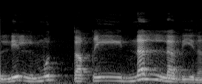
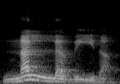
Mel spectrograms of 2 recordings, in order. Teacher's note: اور اگر آپ ملا کر کے پڑھتے ہیں تو للمتقین الذین، نون کو لام سے ملائے، نلذین. اور یہاں پہ اگر آپ نے وقف کر دیا تو ہوگا الذین، حمزہ لام زبر ال، لام زبر لا، ذال یا زیر ذی، نون زبر نا، الذین۔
